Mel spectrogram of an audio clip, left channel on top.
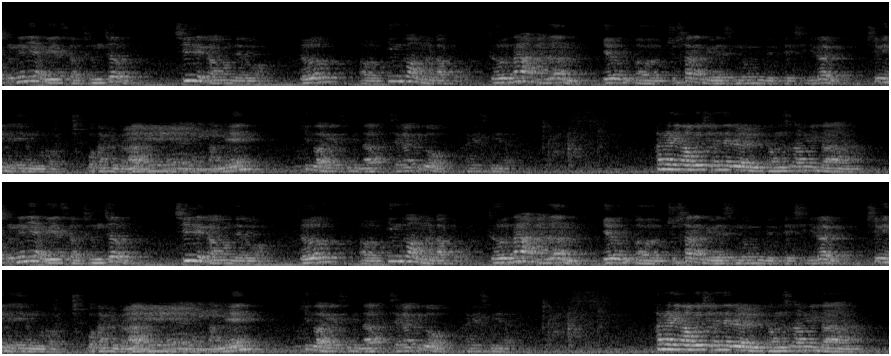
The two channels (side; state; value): left; quieter; 3.1 dB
